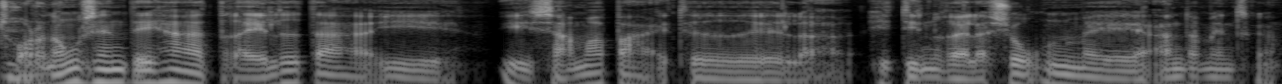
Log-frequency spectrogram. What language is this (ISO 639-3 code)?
dan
